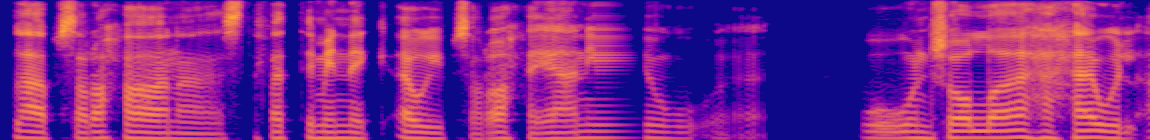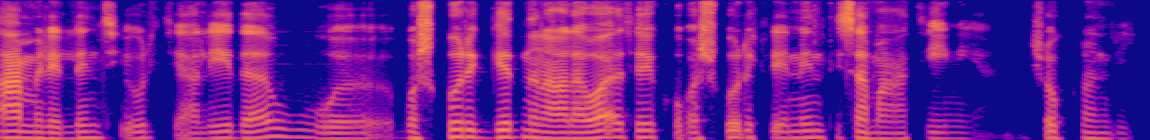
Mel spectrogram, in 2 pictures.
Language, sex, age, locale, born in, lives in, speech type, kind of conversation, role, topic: Arabic, male, 25-29, ar-EG, Egypt, Egypt, conversation, advice, user, إزاي أقدر ألتزم بخطة طويلة المدى وأفضل مكمل من غير ما أفقد الدافع؟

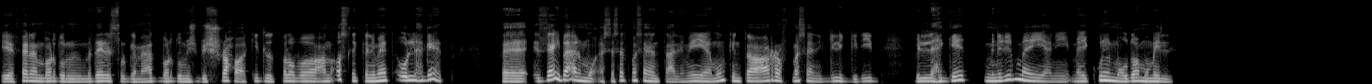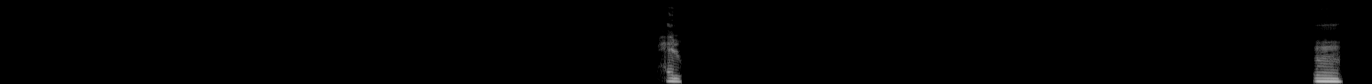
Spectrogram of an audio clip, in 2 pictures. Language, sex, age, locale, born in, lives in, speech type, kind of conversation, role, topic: Arabic, male, 20-24, ar-EG, Egypt, Egypt, read, expert-assistant, asker, إيه الأفكار الجديدة اللي ممكن تساعد في الحفاظ على اللهجات المصرية القديمة من الاندثار؟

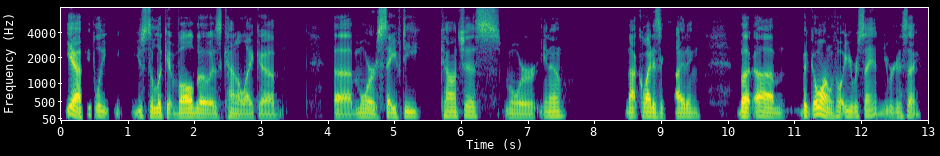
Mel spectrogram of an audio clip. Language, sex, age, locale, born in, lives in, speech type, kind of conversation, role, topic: English, male, 40-44, en-US, United States, United States, conversation, unstructured, none, What hobby are you most excited to start this year?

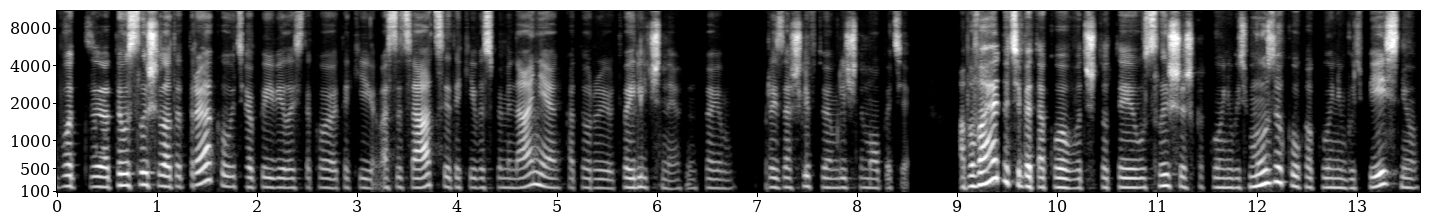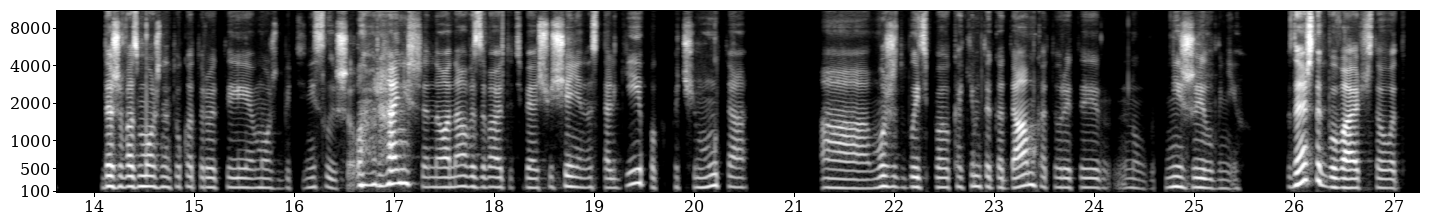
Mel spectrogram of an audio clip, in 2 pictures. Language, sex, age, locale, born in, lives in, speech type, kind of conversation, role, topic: Russian, female, 35-39, ru-RU, Russia, United States, conversation, podcast, host, Что заставляет тебя ностальгировать при прослушивании трека?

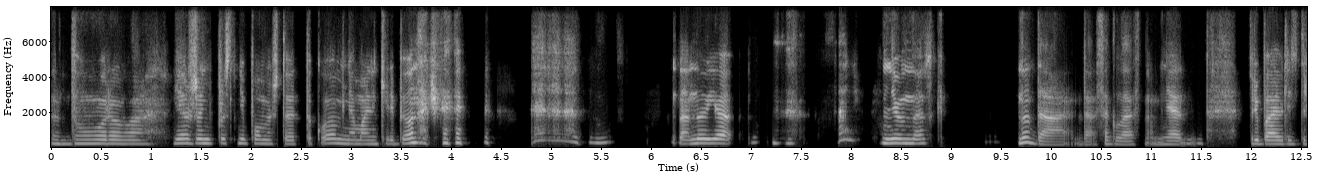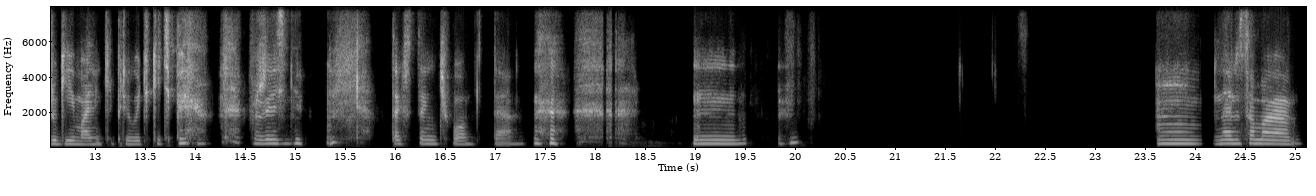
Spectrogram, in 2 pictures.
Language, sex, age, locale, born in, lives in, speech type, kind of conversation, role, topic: Russian, female, 25-29, ru-RU, Russia, United States, conversation, unstructured, none, Какие привычки ты считаешь важными для поддержания хорошего настроения?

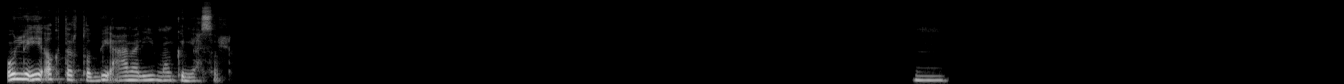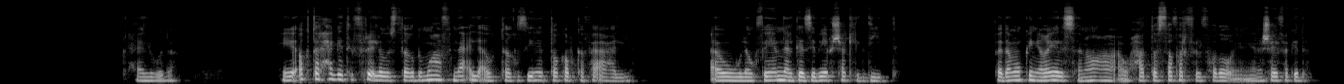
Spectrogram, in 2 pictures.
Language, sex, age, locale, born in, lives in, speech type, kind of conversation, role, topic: Arabic, female, 25-29, ar-EG, Egypt, Egypt, read, expert-assistant, asker, إيه معنى 'المادة المظلمة' في الكون؟ وإزاي العلماء عرفوا بوجودها؟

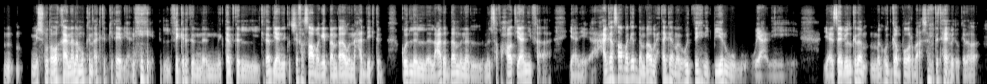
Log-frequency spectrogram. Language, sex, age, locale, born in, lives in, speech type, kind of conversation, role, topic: Arabic, male, 20-24, ar-EG, Egypt, Egypt, conversation, podcast, guest, إيه أحلى تجربة قضّيت فيها وقتك وإنت مستمتع؟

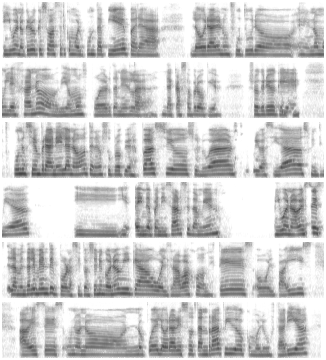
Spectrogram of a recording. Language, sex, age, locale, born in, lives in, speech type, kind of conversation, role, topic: Spanish, female, 30-34, es-AR, Argentina, Netherlands, conversation, unstructured, none, ¿Qué te gustaría lograr antes de cumplir 30 años?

